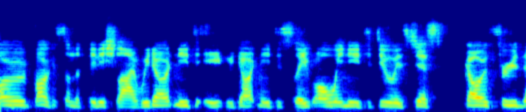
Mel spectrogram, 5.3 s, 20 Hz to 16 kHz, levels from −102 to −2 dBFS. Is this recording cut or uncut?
uncut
